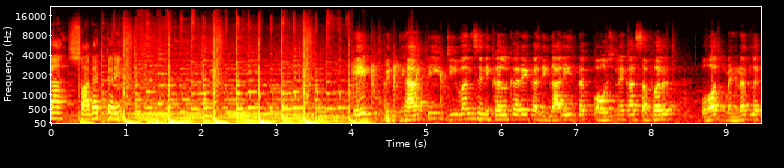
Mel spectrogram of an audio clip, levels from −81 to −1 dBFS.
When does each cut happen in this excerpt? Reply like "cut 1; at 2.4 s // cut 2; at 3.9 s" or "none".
cut 1; at 3.9 s // cut 2; at 8.6 s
